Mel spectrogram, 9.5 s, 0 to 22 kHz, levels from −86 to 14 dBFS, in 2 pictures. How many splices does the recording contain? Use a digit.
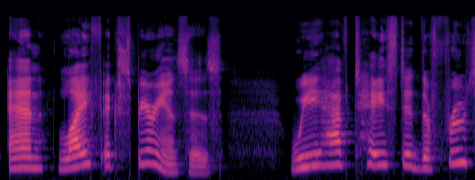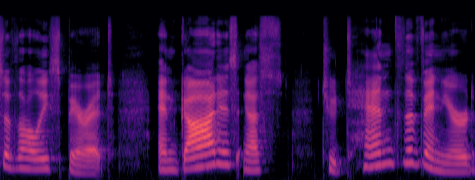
1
